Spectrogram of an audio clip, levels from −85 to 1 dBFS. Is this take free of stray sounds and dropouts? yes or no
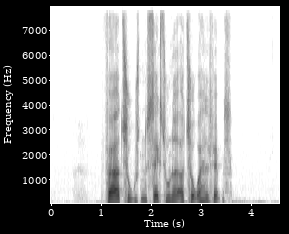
yes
